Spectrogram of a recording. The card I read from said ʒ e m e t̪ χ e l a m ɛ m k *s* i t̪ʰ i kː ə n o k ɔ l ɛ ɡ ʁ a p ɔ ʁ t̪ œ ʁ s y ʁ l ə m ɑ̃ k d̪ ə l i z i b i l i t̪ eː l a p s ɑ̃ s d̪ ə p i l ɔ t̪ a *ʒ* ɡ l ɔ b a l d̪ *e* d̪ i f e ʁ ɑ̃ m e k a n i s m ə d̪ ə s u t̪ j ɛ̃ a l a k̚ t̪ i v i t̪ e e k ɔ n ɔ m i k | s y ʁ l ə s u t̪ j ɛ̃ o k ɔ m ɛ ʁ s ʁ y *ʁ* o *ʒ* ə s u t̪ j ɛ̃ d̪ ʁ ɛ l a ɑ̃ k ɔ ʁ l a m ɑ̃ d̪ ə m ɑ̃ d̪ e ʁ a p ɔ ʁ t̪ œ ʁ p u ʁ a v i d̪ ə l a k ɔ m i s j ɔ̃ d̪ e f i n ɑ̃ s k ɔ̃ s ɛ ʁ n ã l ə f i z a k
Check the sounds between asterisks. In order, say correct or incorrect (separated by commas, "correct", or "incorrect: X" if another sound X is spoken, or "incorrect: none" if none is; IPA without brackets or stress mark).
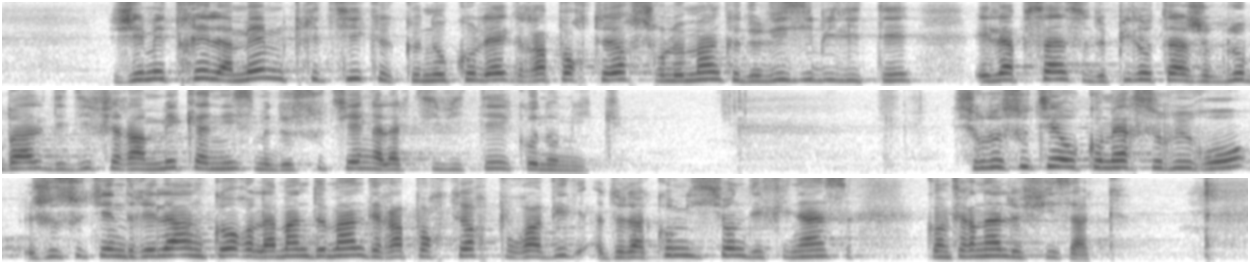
incorrect: χ, correct, correct, correct, correct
